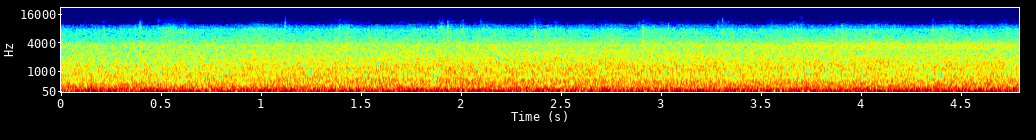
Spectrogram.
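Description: Monsoon rain falling steadily: a loud, even hiss with a low rumble underneath.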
